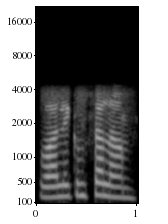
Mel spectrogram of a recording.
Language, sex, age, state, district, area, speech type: Kashmiri, female, 45-60, Jammu and Kashmir, Bandipora, rural, conversation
